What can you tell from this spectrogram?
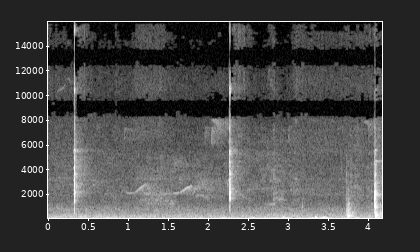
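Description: Steel striker struck against a flint to throw sparks onto char cloth: three sharp strikes about two seconds apart, the last the loudest. A faint bird chirp comes between them.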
